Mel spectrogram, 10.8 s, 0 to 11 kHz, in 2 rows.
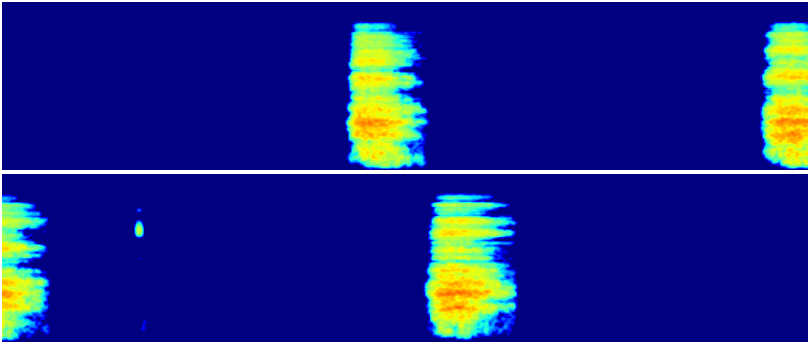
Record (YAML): exhalation_length: 10.8 s
exhalation_amplitude: 8172
exhalation_signal_mean_std_ratio: 0.26
survey_phase: beta (2021-08-13 to 2022-03-07)
age: 18-44
gender: Male
wearing_mask: 'No'
symptom_none: true
smoker_status: Ex-smoker
respiratory_condition_asthma: false
respiratory_condition_other: false
recruitment_source: REACT
submission_delay: 2 days
covid_test_result: Negative
covid_test_method: RT-qPCR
